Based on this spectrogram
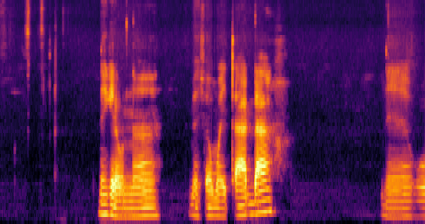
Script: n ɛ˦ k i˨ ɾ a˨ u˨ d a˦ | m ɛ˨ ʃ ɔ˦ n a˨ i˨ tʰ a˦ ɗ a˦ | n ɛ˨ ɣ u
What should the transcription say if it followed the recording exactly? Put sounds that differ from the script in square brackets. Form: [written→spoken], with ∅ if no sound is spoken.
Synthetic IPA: n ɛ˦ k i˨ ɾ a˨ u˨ [d→n] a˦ | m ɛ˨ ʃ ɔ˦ [n→m] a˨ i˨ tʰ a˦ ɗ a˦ | n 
